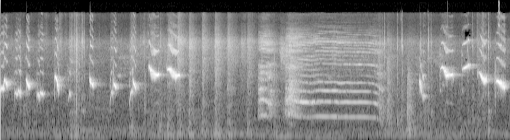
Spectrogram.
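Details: Greater green leafbird singing a lure to excite other leafbirds into singing: rapid whistled and slurred notes, broken by a long drawn nasal tone of about a second and a half, then more bright whistles.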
